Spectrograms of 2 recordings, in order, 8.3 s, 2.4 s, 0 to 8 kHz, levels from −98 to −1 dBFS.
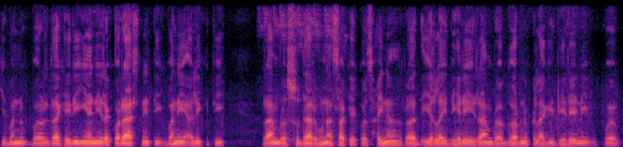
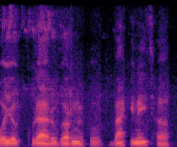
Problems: background sounds at intervals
